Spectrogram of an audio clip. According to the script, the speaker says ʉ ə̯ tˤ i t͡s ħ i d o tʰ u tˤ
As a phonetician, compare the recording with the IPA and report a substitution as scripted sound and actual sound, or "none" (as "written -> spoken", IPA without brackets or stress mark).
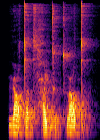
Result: none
